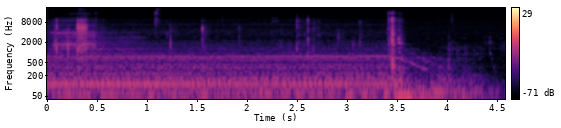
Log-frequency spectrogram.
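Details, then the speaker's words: 2002 Acura MDX with a bad ignition switch: steady idle cuts out abruptly with a click, the electrics go dead, and the engine winds down to silence. Intermittent electrical faults make it shut off for no reason; owner unsure whether the ignition or the wiring harness is at fault. "There it goes. It just died. See how everything's dead?"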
